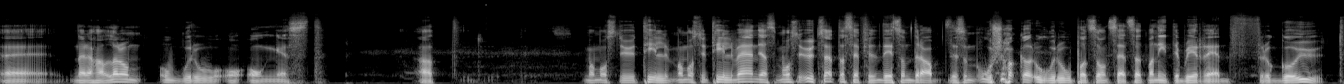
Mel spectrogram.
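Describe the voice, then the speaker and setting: A man's very deep, low voice at a moderate pace, with ordinary pitch variation. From northern Sweden, Pite River area. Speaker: podcast co-host with burnout. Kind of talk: casual chat. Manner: halting, many hesitations.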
